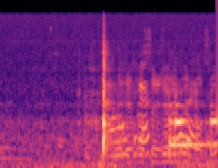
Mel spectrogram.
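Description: A bat cracks sharply against a ball outdoors.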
